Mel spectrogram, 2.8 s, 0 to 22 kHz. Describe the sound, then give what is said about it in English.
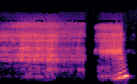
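Audible Ujjayi-style breathing: a long, airy, ocean-like breath through a constricted throat, a short pause, then a second breath that swells and ends in a brief throaty rasp. “And after about maybe 30 seconds, I realized I was Ujjayi breathing.”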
